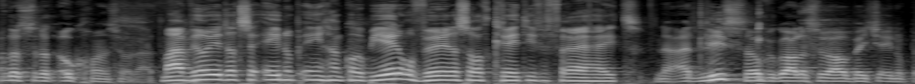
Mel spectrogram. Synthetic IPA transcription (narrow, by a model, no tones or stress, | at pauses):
fdɔtsədɑtowkχəʋoːnzo̰la̰ːtəmarʋɪlˠjədɔtsəʔejnɔpejnχaːnkoːpiɪːɾənɔfʋɪlˠjədɔtsəʋɔtkrejativəfrɛjɦɛjtnaətlistɦowpɪkʋɛlˠdɔtsəʋɛlˠəmbeəejnɔp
